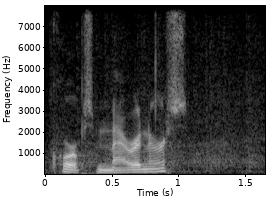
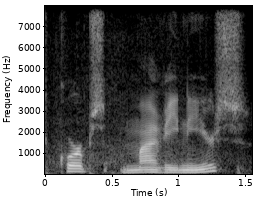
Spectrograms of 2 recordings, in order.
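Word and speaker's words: Korps Mariniers: harder to pronounce but it is not corpse mariners it is corpse my veneers it is Dutch and interestingly as opposed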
